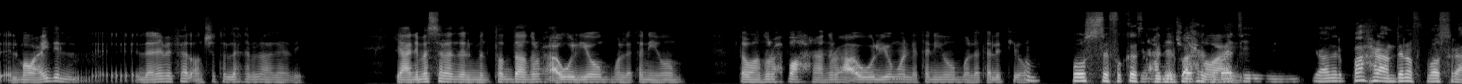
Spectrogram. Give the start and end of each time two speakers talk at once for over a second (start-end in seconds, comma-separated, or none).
11.3-12.5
